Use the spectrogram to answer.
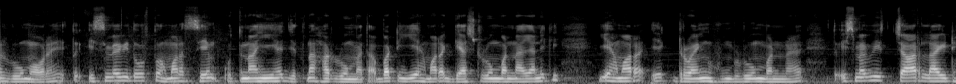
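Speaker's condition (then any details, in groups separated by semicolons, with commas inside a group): No condition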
